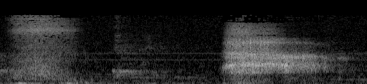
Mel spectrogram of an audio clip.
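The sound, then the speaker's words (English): A person who snores and wears a breathing device on the face imitates the deep gasping breath taken just before dozing off: a shorter airy breath, then a long, loud, lung-filling inhale, with no words. “that's that breath you get just before you doze off. That's that good breath. That one that really fills your lungs and allows you to relax.”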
